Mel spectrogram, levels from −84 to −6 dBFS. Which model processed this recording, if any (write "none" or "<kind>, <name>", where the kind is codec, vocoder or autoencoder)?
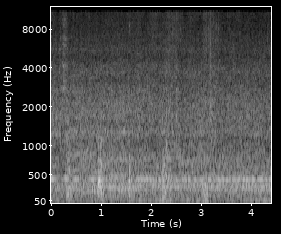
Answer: none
